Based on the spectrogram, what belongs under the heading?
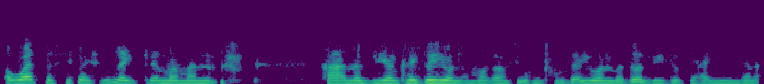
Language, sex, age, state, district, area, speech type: Manipuri, female, 30-45, Manipur, Churachandpur, rural, conversation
